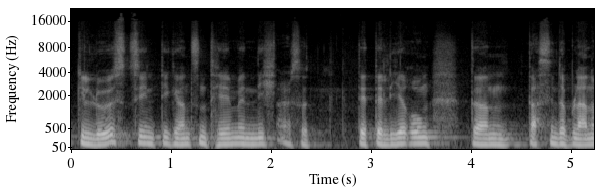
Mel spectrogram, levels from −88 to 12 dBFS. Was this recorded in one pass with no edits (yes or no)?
no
